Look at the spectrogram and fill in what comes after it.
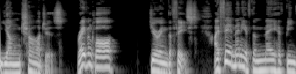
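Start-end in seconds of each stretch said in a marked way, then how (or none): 1.6-2.3 high, ringing announcement of the house; Sorting Hat call. A narrator's reading. The hat calling out the new student's house.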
